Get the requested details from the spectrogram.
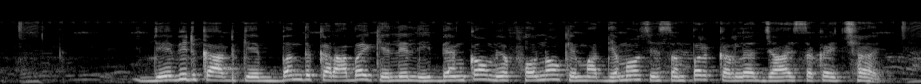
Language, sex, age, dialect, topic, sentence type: Maithili, male, 56-60, Angika, banking, statement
